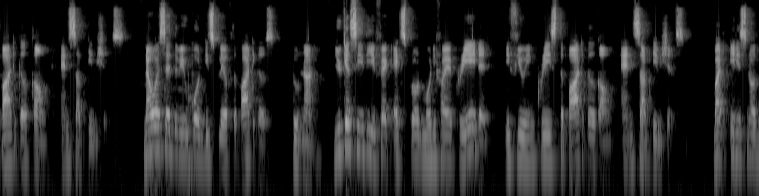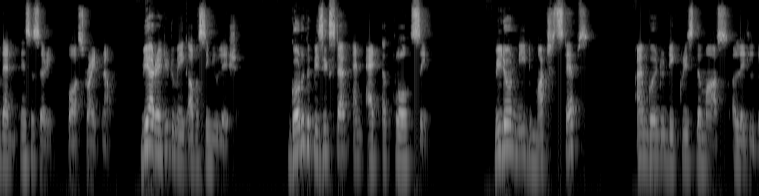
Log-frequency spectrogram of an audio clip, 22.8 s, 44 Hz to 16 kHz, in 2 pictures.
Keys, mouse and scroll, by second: 0.4-0.7 drag, 0.7 middle click, 1.0 click, 1.7 middle click, 1.9 Tab, 1.9 Tab, 2.1-2.6 middle drag, 3.0 click, 3.9-4.7 drag, 4.7 middle click, 5.3 click, 5.3 KP_7, 5.3 middle click, 6.1 click, 7.9-9.3 drag, 9.5-11.5 middle drag, 12.1-13.0 middle drag, 13.4-14.9 drag, 15.8-18.9 drag, 19.8-22.7 drag.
